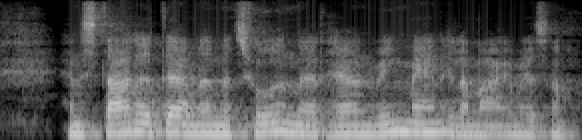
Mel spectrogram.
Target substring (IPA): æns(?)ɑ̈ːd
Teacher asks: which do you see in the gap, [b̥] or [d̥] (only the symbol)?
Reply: d̥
